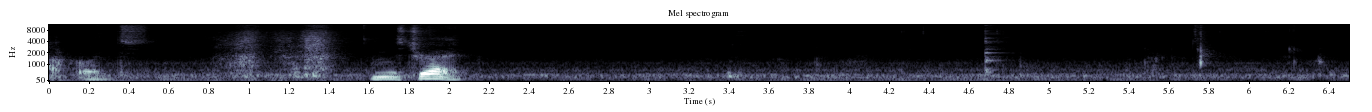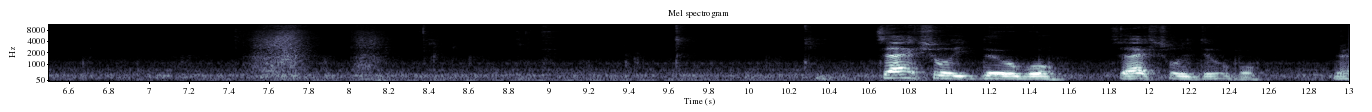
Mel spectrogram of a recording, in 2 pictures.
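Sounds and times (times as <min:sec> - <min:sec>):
low steady hum: 0:00.0 - 0:13.0
person chewing: 0:03.3 - 0:10.4.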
